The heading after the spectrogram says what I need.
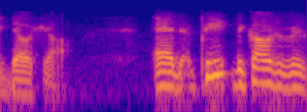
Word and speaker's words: Dellschau: Most people, when they look at Delshaw's, and then if anybody wants to go look at some of these drawings, it's spelled Dellschau.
